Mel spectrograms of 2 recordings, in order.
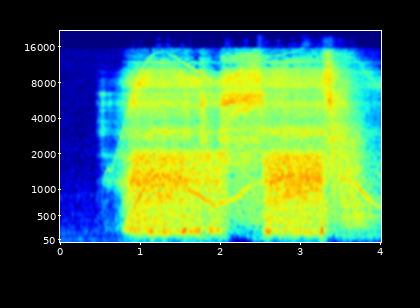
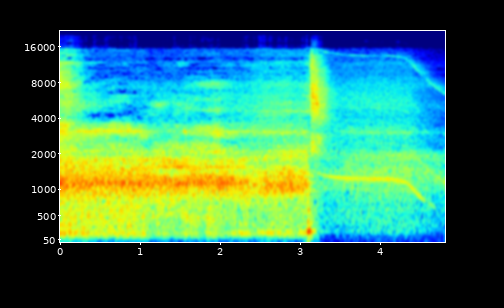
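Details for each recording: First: New Milwaukee M18 precision blower, nozzle removed, outlet covered by hand: high whine spins up fast, pitch bends as outlet is blocked, motor runs strong and air pushes the hand off without nozzle leakage. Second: New Milwaukee M18 precision blower at highest speed with outlet covered by hand to mimic a clogged drain: loud steady whine, air hissing past the nozzle, then cut and motor winding down; back pressure lost through nozzle openings.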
